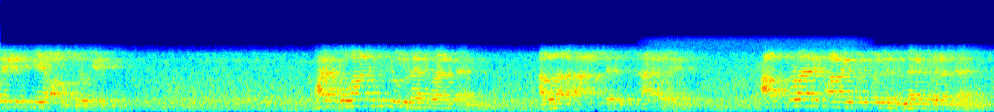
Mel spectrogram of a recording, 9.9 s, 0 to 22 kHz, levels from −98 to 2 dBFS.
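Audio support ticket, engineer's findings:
Digital radio blending to analogue, 6.34–8.77 s: hybrid receiver lost digital and crossfaded over about 0.27 s to the AM simulcast, then back. Hiss about 30 dB under the signal, level shift about 1 dB. Smooth crossfade into hiss, not a hard dropout or concealment glitch.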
